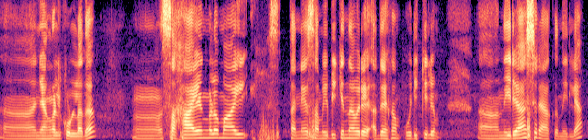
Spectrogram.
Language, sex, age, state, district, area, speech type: Malayalam, female, 45-60, Kerala, Kottayam, rural, spontaneous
